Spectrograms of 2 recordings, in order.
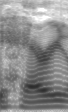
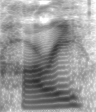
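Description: First: Said in the usual way. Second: "Harry" with an open "ah" in the first syllable; Nova Scotian pronunciation. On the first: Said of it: "so they say Harry like". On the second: Shown as a demonstration. Host showing Nova Scotian accent, "Harry" said as HAH-ree. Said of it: "they do their A's like".

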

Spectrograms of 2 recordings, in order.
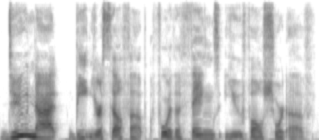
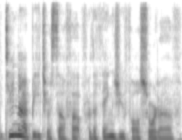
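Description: First: Firm reminder to self, weight on "Do not"; emphatic repeat. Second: Said in the usual way. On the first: Real, not acted. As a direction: hit "Do not" hard, then space out the words to the end. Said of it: "I have to repeat that again because I'm actually talking to myself". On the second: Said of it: "I have to repeat that again".

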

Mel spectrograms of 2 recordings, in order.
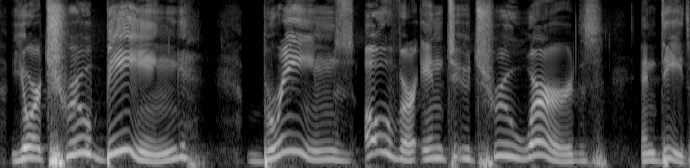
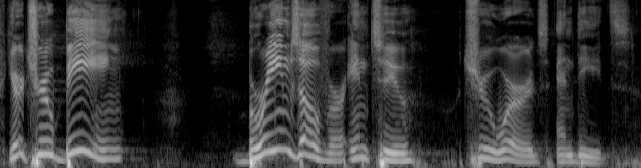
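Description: First: Every word drawn out and weighted; slow emphatic reading. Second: Loud slow stress on "being" and "brims"; slow preached emphasis. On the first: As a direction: lean on "being" and "brims", slowly. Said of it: "I wanna say that again". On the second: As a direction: preach it word by word. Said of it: "somebody say being". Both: Shown as a demonstration.

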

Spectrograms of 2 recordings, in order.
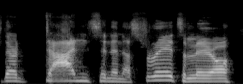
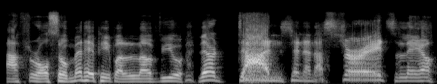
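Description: First: Slow mock Irish-Scottish lilt on the line; Irish Scottish accent. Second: Imitating the Southern singer. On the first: Podcaster admits their accent comes out Irish Scottish. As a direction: try for Southern, land in Irish Scottish. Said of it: "I can only make it Irish Scottish". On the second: Podcaster imitating the singer's angry Southern line. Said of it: "the way that [name] is like".

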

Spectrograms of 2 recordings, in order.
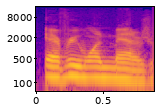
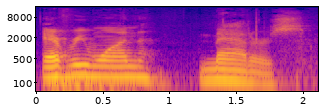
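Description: First: Said in the usual way. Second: Slow, deliberate, each word weighed; slow emphatic line. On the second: Shown as a demonstration. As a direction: lay it down slowly so it sinks in. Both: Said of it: "Repeat after me".

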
